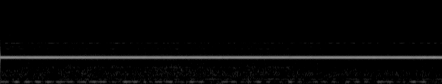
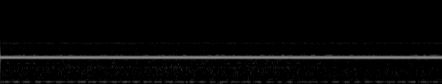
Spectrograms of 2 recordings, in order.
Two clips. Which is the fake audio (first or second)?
first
